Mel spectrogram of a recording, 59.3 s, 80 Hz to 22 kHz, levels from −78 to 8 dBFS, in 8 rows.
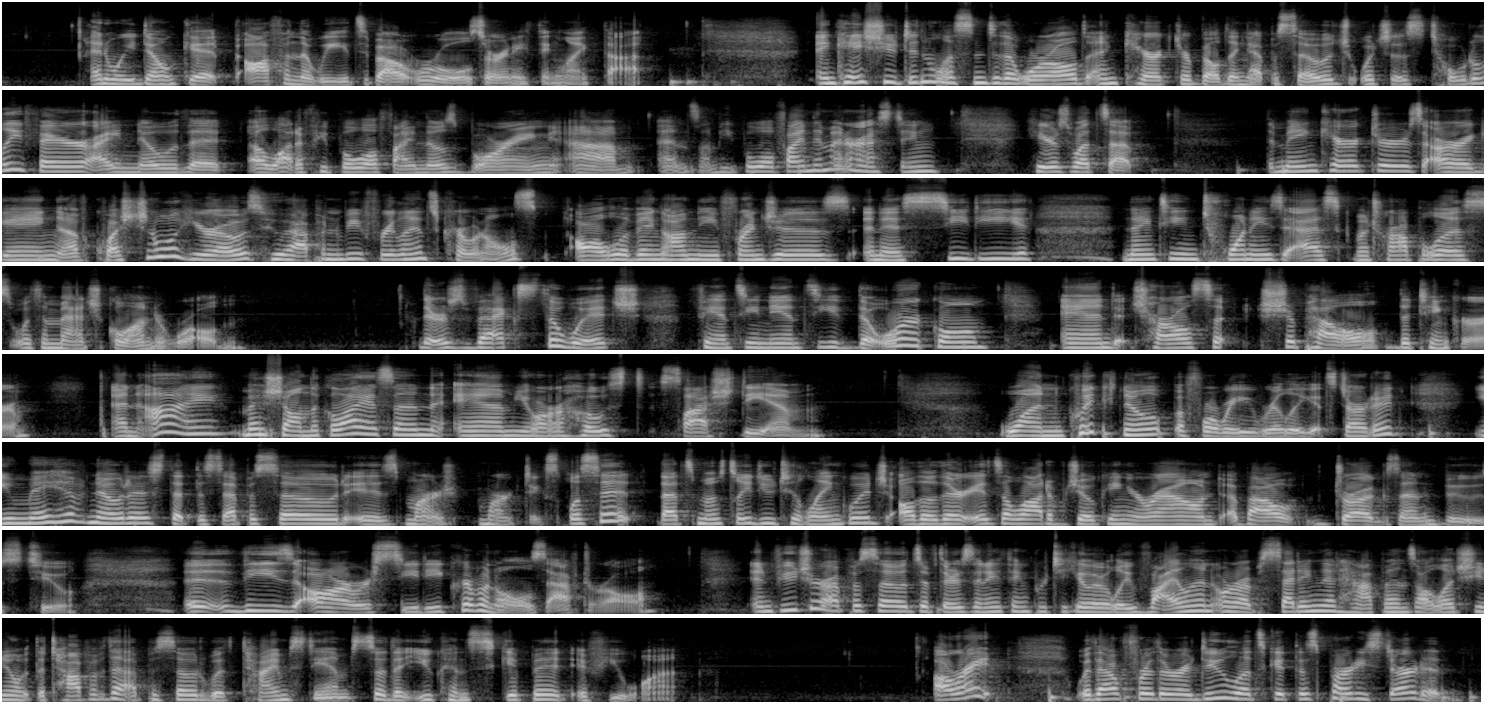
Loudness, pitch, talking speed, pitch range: -17 LUFS, 215 Hz, 190 wpm, 195-240 Hz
